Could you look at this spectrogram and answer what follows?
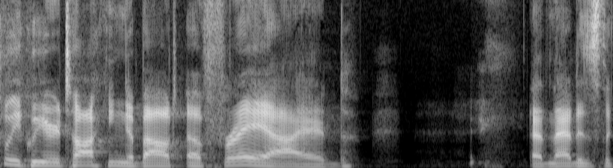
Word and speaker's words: AfrAId: So this week we are talking about AfrAId, and that is the correct pronunciation.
